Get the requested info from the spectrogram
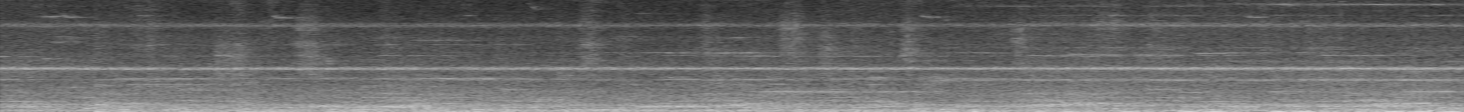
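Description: Industrial plant machinery running: a constant high-pitched whine over a rough low rumble.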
